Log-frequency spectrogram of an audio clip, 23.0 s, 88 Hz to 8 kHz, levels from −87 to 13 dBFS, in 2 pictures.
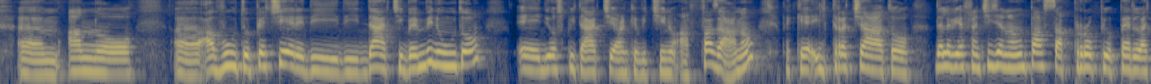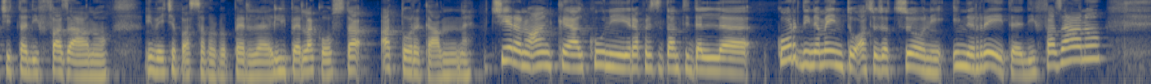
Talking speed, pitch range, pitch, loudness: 140 wpm, 170-225 Hz, 195 Hz, -15 LUFS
